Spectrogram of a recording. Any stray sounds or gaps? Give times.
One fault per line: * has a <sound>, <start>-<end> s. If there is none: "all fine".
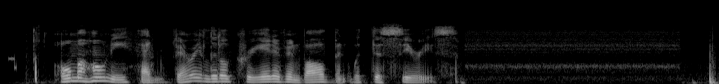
all fine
